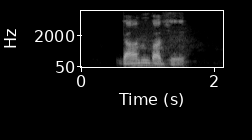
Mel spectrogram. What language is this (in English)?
Bangla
